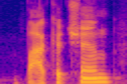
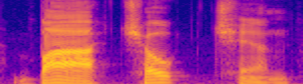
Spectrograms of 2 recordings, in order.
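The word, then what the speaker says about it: Bachochin: And I'm like, wait, it's not Bakachin? He's like, no, it's actually pronounced Ba-Cho-Chin. I'm like, He's like, well, just remember, something like, Bitch Ocean.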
